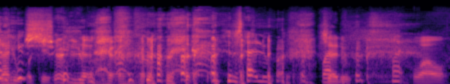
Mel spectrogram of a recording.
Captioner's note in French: rires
